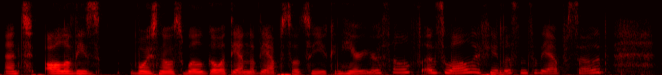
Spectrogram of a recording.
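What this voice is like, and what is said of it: Strained voice, sore throat. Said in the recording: “my throat and my voice just is not... it's... I've had to pause this 100 times because I keep coughing”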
